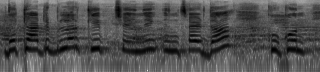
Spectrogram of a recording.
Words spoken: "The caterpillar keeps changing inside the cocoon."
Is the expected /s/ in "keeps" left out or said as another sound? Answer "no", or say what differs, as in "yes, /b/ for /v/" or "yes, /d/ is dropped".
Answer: yes, /s/ is dropped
